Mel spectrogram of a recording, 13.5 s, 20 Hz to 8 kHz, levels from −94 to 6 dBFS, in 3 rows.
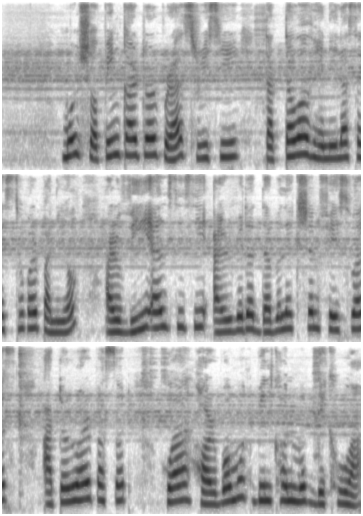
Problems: none marked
